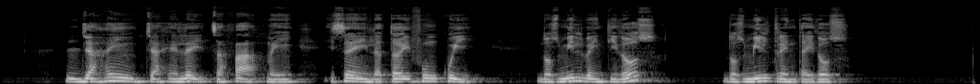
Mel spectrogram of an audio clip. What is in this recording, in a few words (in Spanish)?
chinanteco; Decenio de las lenguas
